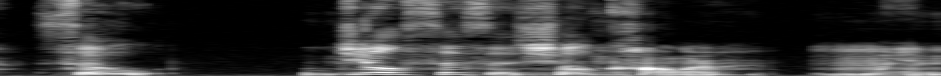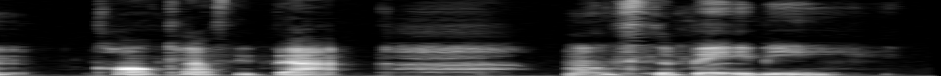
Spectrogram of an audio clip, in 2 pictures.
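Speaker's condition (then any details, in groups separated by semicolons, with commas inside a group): Cerebral palsy, triplegia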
